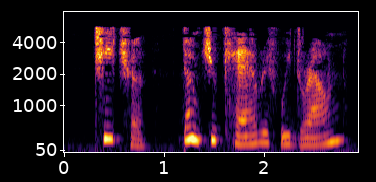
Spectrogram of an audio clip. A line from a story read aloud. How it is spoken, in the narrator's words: The disciples cried out to Jesus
